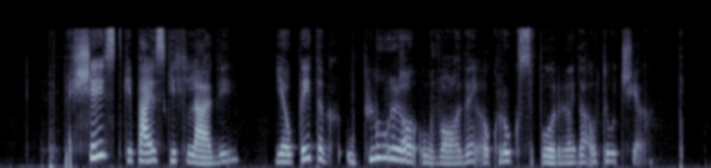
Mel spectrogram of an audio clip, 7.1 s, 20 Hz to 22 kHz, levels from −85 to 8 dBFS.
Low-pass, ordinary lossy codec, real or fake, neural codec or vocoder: 10.8 kHz; none; fake; codec, 24 kHz, 1.5 kbps, HILCodec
